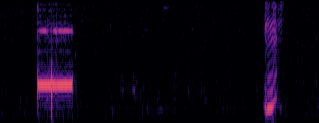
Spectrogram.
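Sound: voicemail recording beep tone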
